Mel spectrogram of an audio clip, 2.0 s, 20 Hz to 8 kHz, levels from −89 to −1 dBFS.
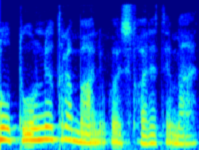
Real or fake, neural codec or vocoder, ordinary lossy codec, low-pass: real; none; none; 7.2 kHz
